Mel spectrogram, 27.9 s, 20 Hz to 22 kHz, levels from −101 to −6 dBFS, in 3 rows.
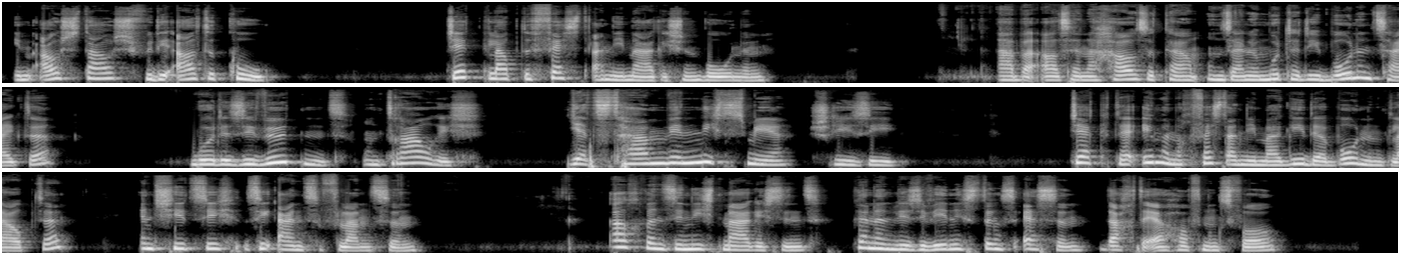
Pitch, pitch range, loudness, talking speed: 230 Hz, 185-295 Hz, -23 LUFS, 140 wpm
